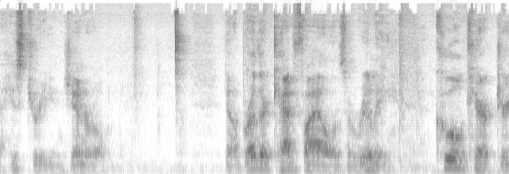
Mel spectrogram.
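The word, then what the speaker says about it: Cadfael: and brother Cadfile is from Wales that's the pronunciation of his name Cadfile.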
